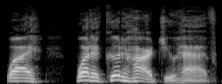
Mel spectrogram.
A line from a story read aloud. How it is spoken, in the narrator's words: cried his wife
